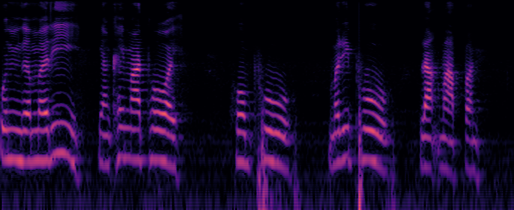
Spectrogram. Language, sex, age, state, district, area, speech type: Manipuri, female, 60+, Manipur, Imphal West, rural, spontaneous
